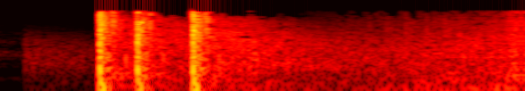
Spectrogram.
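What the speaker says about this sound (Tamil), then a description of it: "துப்பாக்கி சுடும் சத்தம் அந்த கான்பரன்ஸ் இடத்தில் எதிரொலித்தது" Three quick gunshots ring out in a conference hall, loud sharp blasts in fast succession followed by a long fading echo.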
